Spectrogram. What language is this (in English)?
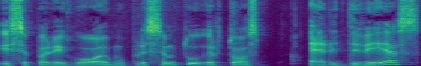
Lithuanian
